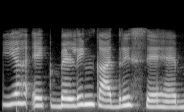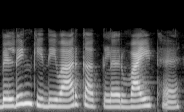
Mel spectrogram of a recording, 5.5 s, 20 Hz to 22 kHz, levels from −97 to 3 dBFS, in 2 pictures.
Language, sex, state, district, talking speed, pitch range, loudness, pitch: Hindi, female, Jharkhand, Garhwa, 140 wpm, 220-285 Hz, -15 LUFS, 250 Hz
